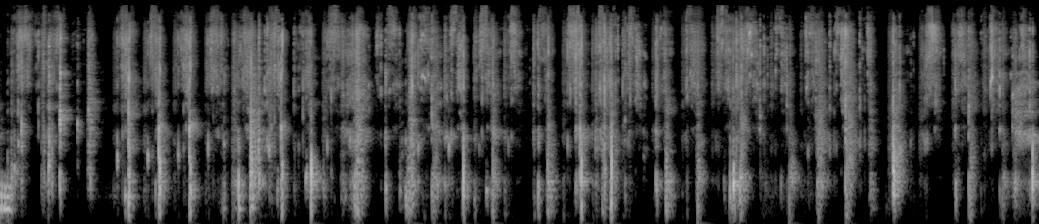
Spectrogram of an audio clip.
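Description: Tarot cards shuffled by hand, a rapid run of crisp riffling slaps and flicks repeating steadily at close range, with a little faint talk.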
